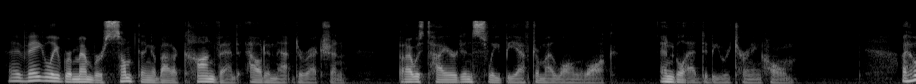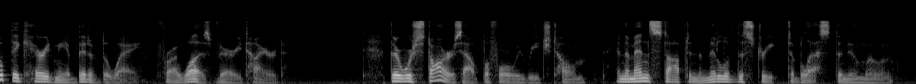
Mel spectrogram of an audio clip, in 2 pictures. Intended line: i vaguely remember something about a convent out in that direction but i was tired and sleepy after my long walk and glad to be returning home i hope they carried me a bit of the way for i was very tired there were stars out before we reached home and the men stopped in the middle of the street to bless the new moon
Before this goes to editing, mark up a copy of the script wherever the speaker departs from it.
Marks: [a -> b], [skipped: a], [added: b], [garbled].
i vaguely remember something about a convent out in that direction but i was tired and sleepy after my long walk and glad to be returning home i hope they carried me a bit of the way for i was very tired there were stars out before we reached home and the men stopped in the middle of the street to bless the new moon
